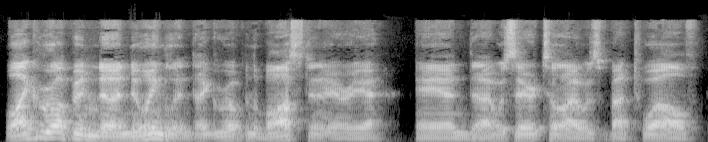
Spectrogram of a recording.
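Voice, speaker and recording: A man in his sixties, a guest on a podcast, telling stories from his childhood in an unhurried, conversational way. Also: low-pitched. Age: 60s. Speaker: interview guest, stadium announcer. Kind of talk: relaxed reminiscing conversation.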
